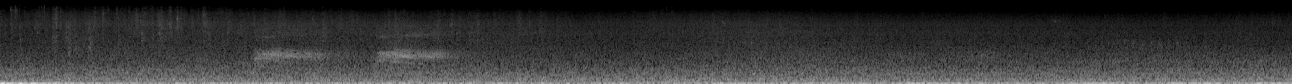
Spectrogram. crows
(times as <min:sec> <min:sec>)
0:02.5 0:04.7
